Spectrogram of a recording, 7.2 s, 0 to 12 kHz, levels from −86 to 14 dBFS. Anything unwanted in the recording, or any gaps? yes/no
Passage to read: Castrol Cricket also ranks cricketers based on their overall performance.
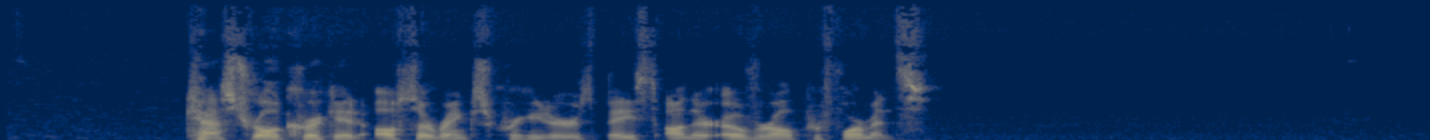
no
